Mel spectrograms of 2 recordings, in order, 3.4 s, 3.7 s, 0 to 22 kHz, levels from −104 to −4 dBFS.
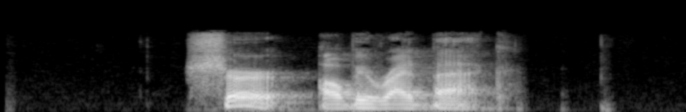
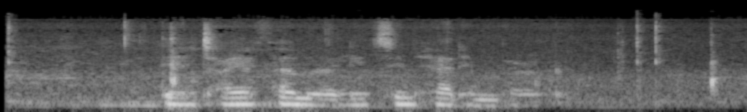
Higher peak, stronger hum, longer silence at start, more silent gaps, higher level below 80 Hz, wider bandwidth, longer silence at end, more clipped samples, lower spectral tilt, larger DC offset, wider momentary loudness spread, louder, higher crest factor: first, -2 dBFS vs -10 dBFS; neither; first, 0.95 s vs 0 s; neither; first, -58 dBFS vs -68 dBFS; second, 7.8 kHz vs 12.5 kHz; first, 0.9 s vs 0 s; neither; first, -6 dB/octave vs -4.5 dB/octave; neither; second, 12 LU vs 17 LU; first, -19 LUFS vs -29 LUFS; about the same, 20 dB vs 20 dB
